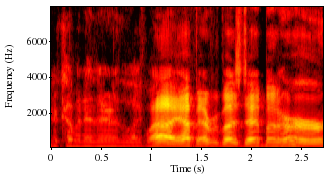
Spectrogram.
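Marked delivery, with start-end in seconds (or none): 1.0-2.7 New Jersey policeman voice. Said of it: "That's not my Jersey accent, but that's how I'm saying these New Jersey times".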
